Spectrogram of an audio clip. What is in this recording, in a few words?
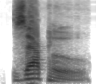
"ZAPU", American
